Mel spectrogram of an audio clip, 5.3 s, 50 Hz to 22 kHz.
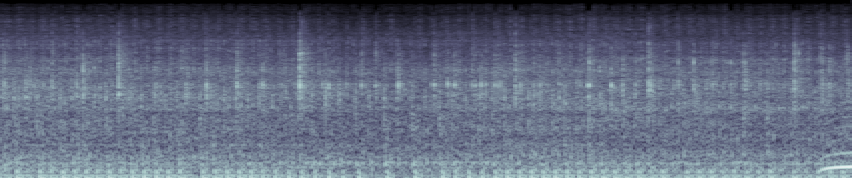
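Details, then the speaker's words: Honda XR200R basket-case project, first run: steady idle with a fast, loose metallic rattle on every beat; cam chain or clutch suspected, unconfirmed. "sounds like it's got a timing chain rattling something's rattling almost sounds like from right here"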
